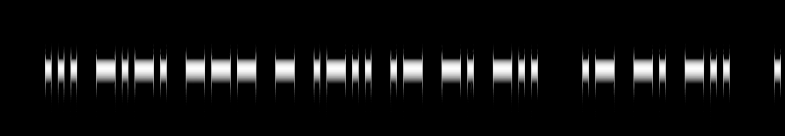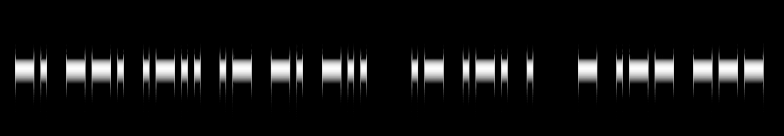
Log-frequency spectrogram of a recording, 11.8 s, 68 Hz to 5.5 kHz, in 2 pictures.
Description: Morse code, heard as a keyed tone, about 25 wpm, 600 Hz. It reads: SCOTLAND AND ENGLAND ARE TWO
